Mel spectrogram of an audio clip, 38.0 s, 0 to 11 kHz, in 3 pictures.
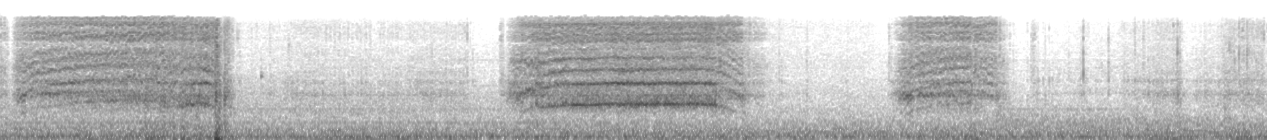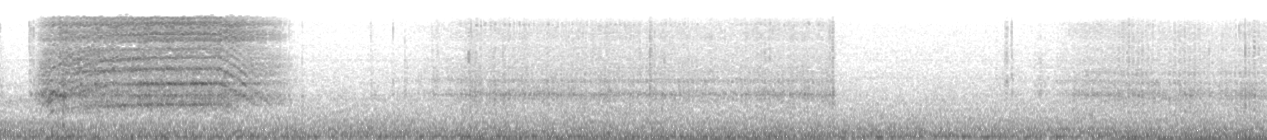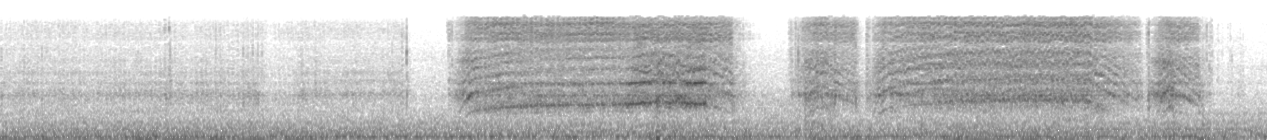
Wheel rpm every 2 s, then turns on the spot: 160, 40, 70, 130, 50, 10, 80, 90, 10, 20, 10, 10, 20, 20, 20, 170, 60, 160, 50.
2-4 10-12 16-28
